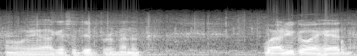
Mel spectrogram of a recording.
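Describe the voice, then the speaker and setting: A dull, noisy old radio drama recording features an actor as a gruff middle-aged husband. His voice is deep, and he talks in a blunt, impatient, stubborn way. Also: fairly quick, close to an everyday voice. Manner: blunt, irritable. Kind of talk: 1950s-60s radio drama acting.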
